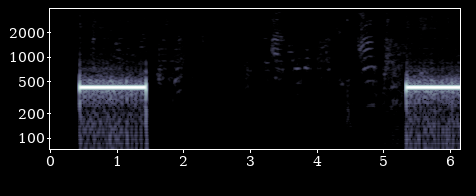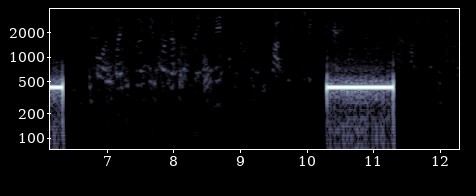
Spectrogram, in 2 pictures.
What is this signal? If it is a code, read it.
Ringback tone (Europe, 425 Hz), with speech.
